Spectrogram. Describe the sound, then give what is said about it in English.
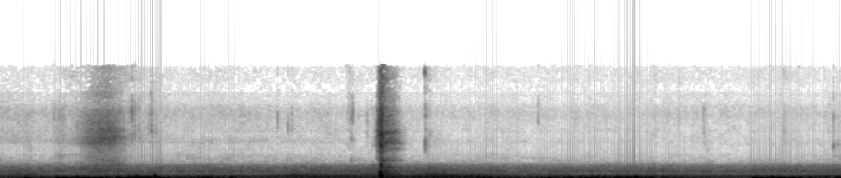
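Wind blowing in from the northwest gives a steady low rumbling buffet, even and continuous throughout, with one brief sharp tick partway through. “Feel the wind coming in from the northwest right now.”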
